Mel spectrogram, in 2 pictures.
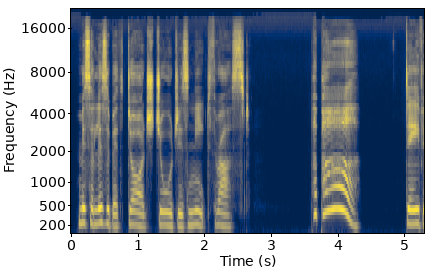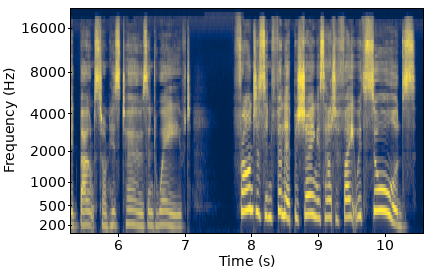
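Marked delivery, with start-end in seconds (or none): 3.6-4.4 put-on a boy calls Papa much higher; excited little boy shouting for his father; high child's call. 7.7-10.5 put-on high, louder eager child; a little boy bursting to tell his father; excited boy.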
